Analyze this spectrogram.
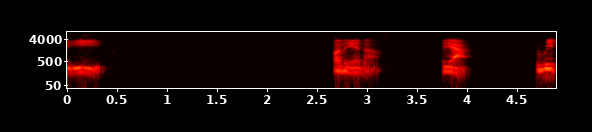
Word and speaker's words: Eve: Eva is how Wally calls Eve, but it's actually Eve.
